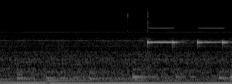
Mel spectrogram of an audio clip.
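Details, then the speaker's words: High electronic beeping over low machine hum: a disconnect alarm on an LTV-1000 transport ventilator, sounding on a simulated circuit disconnection. "when the ventilator alarms we have both an audio alarm as well as a visual display on the display window so if we can simulate this by"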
